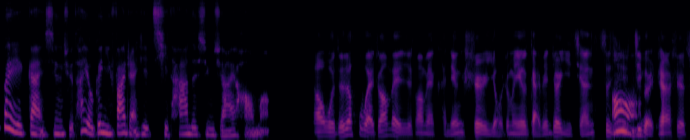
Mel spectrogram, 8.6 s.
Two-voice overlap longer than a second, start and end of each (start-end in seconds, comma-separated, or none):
none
